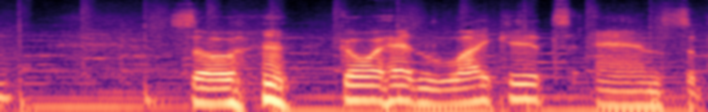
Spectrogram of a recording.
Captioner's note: chuckles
